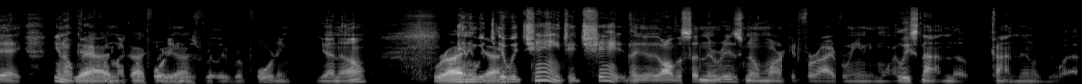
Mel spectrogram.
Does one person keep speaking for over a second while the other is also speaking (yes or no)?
yes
